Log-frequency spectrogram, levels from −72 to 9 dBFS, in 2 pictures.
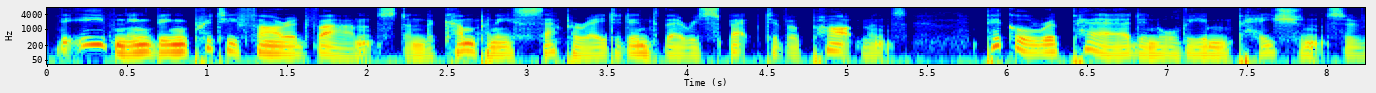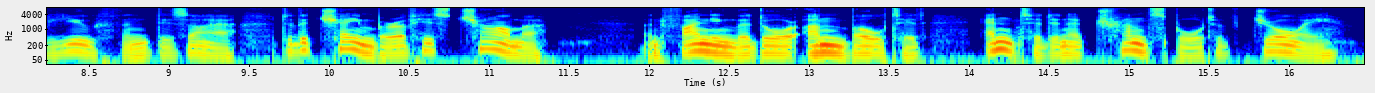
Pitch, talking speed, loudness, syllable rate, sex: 105 Hz, 150 wpm, -20 LUFS, 5.1 syllables/s, male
